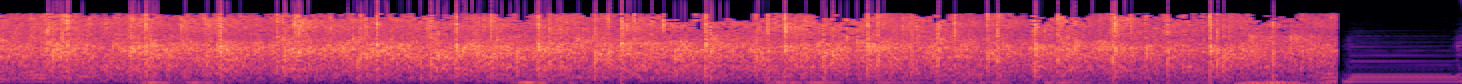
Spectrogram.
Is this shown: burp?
no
